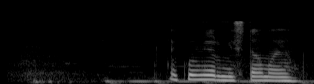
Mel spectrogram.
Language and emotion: Russian, neutral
